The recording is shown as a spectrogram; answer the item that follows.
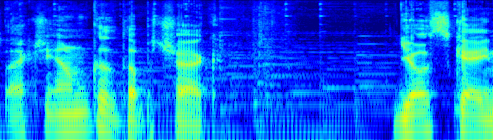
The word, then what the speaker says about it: Yosuke: Yosuke, not Yusuke, by the way, says Justin.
